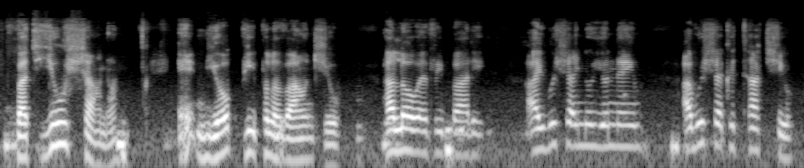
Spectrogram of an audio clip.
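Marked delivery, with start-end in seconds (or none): none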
